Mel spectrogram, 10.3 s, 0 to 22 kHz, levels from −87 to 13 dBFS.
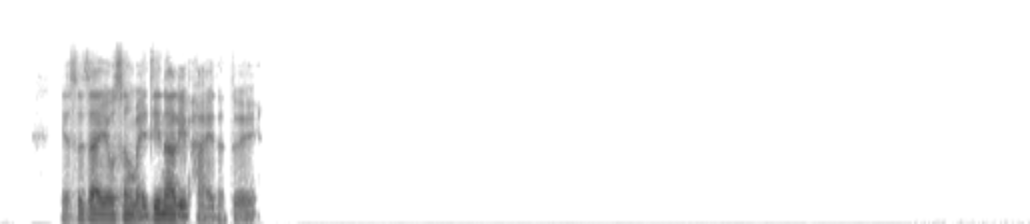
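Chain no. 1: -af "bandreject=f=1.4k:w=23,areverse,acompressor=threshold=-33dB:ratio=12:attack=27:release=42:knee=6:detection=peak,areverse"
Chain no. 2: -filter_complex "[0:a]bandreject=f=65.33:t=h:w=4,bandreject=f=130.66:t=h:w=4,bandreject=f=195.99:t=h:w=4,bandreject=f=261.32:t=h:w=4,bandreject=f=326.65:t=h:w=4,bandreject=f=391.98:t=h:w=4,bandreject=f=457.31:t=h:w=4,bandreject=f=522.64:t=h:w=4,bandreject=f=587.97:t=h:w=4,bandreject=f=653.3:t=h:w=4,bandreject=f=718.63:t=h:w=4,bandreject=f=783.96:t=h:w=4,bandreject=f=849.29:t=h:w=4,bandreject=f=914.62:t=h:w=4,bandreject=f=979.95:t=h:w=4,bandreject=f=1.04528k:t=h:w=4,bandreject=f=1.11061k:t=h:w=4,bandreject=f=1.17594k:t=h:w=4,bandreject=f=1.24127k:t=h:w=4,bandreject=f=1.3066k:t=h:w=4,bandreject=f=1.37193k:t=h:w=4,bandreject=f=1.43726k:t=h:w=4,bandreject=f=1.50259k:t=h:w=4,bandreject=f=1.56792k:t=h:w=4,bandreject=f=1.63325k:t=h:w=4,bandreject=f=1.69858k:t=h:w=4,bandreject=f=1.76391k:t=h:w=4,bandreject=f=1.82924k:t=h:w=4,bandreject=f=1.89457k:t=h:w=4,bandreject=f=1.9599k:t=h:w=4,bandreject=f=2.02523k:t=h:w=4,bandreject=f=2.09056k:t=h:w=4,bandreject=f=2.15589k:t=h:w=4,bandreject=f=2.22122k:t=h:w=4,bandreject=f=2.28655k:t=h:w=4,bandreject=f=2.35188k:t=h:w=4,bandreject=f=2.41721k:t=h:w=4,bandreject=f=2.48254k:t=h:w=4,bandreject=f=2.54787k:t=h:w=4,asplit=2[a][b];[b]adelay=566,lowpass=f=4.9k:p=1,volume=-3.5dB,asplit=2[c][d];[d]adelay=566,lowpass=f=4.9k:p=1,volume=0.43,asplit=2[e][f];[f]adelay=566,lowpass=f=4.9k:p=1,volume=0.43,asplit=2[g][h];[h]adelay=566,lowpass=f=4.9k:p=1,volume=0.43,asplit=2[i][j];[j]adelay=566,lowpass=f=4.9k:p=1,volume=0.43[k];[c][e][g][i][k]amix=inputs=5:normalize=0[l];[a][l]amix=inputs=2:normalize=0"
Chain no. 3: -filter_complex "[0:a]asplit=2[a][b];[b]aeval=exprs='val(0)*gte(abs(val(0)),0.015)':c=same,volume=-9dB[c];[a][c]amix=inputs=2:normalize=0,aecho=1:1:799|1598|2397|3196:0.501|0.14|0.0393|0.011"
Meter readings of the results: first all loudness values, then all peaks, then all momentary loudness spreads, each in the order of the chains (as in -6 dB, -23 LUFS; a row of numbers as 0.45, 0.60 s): -33.5, -24.0, -22.5 LUFS; -17.5, -5.5, -2.5 dBFS; 7, 18, 16 LU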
